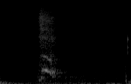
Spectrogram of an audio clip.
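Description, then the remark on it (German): A single sharp sneeze bursts out around the middle, loud, with a brief breathy hiss before fading back to quiet background noise. “Gesundheit.”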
